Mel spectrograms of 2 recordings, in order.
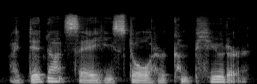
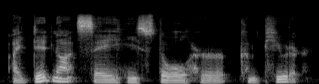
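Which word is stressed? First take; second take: computer; computer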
